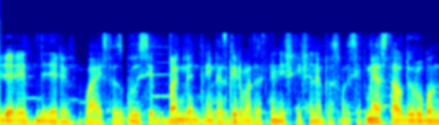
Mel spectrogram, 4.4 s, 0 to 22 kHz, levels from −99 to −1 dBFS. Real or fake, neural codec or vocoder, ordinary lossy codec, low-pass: fake; codec, 16 kHz, 2 kbps, X-Codec, HuBERT features, trained on balanced general audio; MP3, 48 kbps; 7.2 kHz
